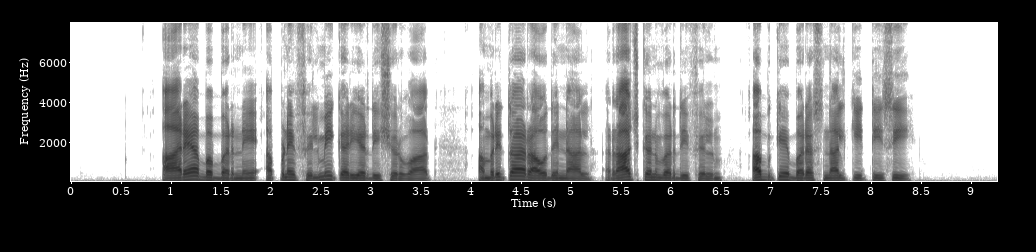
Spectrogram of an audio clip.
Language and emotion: Punjabi, neutral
